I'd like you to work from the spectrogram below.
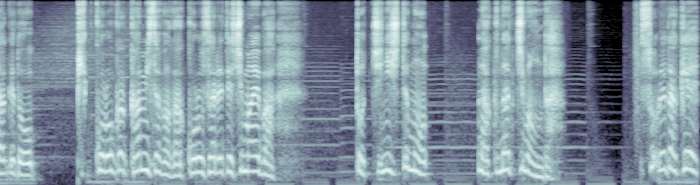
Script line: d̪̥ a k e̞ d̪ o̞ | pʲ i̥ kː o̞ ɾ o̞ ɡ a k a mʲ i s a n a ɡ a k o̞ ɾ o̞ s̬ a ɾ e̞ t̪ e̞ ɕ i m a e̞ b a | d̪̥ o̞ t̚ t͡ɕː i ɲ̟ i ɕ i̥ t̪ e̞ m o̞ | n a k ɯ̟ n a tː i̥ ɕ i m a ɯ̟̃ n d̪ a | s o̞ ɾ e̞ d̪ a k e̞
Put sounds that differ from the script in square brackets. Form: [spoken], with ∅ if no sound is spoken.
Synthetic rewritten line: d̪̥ a k e̞ d̪ o̞ | pʲ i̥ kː o̞ ɾ o̞ ɡ a k a mʲ i s a [m] a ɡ a k o̞ ɾ o̞ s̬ a ɾ e̞ t̪ e̞ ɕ i m a e̞ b a | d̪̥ o̞ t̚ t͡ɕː i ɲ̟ i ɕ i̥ t̪ e̞ m o̞ | n a k ɯ̟ n a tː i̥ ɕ i m a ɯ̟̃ n d̪ a | s o̞ ɾ e̞ d̪ a k e̞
